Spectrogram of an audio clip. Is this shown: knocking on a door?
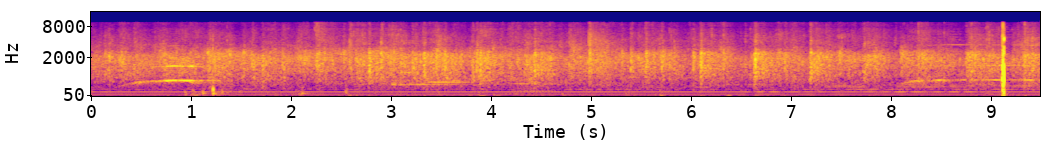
no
